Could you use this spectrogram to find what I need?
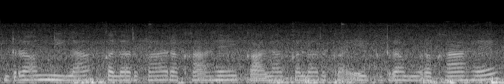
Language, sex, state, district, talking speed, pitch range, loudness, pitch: Hindi, female, Maharashtra, Mumbai Suburban, 155 wpm, 95-105 Hz, -19 LUFS, 100 Hz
